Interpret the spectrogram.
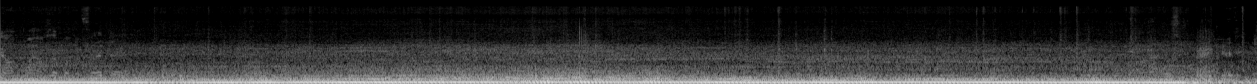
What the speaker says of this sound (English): I'll try to do a little plow here on low and four-wheel drive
